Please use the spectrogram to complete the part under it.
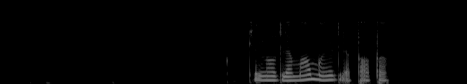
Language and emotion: Russian, neutral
